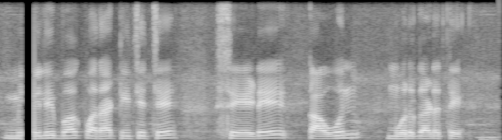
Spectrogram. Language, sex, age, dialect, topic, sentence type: Marathi, male, 18-24, Varhadi, agriculture, question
